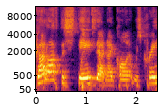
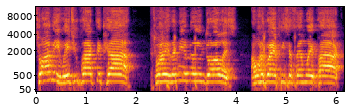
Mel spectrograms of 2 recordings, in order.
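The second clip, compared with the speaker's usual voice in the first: put-on higher-pitched Boston accent caricature; 3 semitones higher than usual. Boston guy hitting up his pal Tommy, broad Boston accent. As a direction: call out to Tommy in broad Boston, dropping R's. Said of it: "We're more like".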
